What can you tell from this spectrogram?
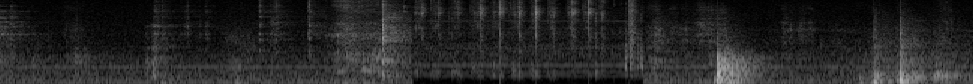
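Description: Handheld vegetable peeler scraping down a carrot over a wooden cutting board in quick, evenly spaced strokes, then a couple of louder knocks as the peeler is set on the counter and the board is picked up.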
